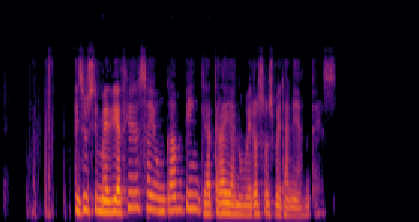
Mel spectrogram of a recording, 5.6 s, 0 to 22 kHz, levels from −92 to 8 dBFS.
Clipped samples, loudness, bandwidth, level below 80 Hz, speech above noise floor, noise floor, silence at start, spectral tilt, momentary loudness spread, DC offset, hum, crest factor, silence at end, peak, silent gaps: under 0.1%; -24 LUFS; 8.6 kHz; -74 dBFS; 24 dB; -47 dBFS; 0.45 s; -6 dB/octave; 13 LU; under 0.1%; none; 20 dB; 1.15 s; -6 dBFS; none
